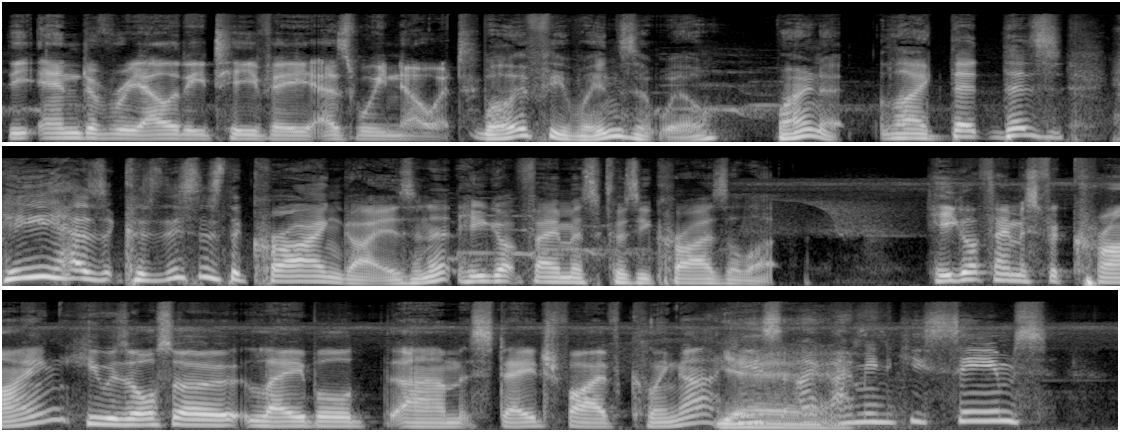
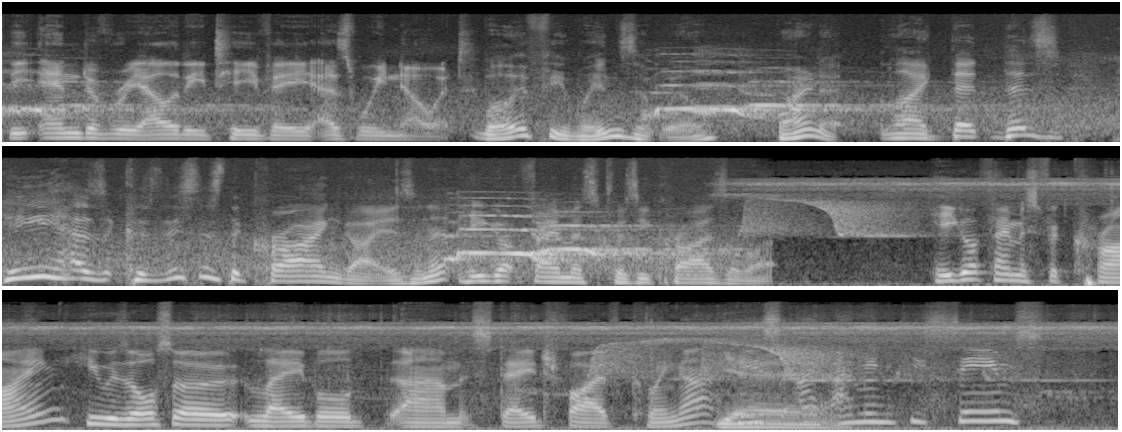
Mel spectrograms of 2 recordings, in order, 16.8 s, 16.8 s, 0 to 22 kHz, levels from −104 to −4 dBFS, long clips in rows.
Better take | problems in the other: first | animal sounds; loud; throughout; 3 dB below the speech; faint in the first

